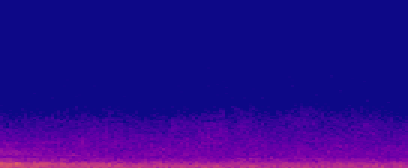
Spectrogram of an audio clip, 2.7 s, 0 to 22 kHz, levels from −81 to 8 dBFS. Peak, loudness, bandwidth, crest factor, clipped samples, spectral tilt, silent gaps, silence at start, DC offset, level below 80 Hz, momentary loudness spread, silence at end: -24 dBFS; -41 LUFS; 13.5 kHz; 16 dB; under 0.1%; -6 dB/octave; none; 0 s; under 0.1%; -72 dBFS; 6 LU; 0 s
